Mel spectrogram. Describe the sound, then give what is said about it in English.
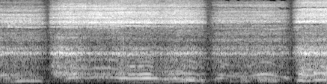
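Wheezing breath from someone struggling to breathe: harsh, rasping airflow with thin whistling tones runs almost continuously, broken by a few brief pauses between breaths. “I'm wheezing quite a lot. Wheezing. And that means you're having problems breathing. And it makes a sound when you breathe.”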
